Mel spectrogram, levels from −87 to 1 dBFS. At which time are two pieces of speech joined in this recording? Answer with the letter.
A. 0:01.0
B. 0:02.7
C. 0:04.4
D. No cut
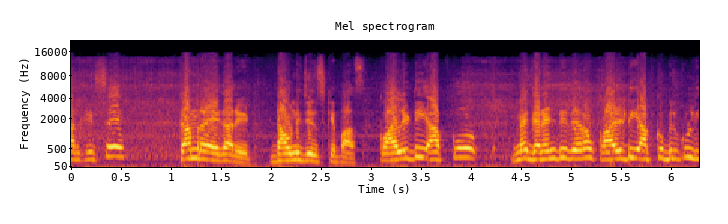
D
